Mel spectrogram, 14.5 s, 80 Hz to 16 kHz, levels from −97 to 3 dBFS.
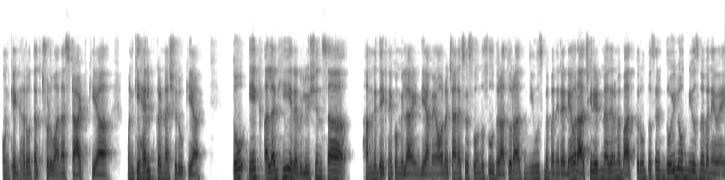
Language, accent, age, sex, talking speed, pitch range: Hindi, native, 30-49, male, 225 wpm, 120-145 Hz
